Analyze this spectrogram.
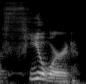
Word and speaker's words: fjord: The next example of a primary coast is that of a fjord. And I know it's spelled F-J-O-R-D, but it's pronounced with the J as like a Y.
